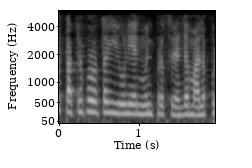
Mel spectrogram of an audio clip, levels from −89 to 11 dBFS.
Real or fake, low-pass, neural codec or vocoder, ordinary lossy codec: fake; 5.4 kHz; codec, 16 kHz in and 24 kHz out, 2.2 kbps, FireRedTTS-2 codec; MP3, 48 kbps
